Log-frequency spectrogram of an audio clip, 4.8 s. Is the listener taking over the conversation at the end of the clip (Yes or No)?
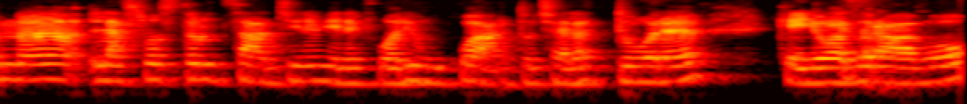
No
